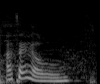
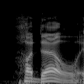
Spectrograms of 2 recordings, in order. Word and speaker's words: Adele: That's how we all say it. – Hadel. It's not Adele. – No, that's what she's saying. – She's not saying there's a silent H. There's no silent.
